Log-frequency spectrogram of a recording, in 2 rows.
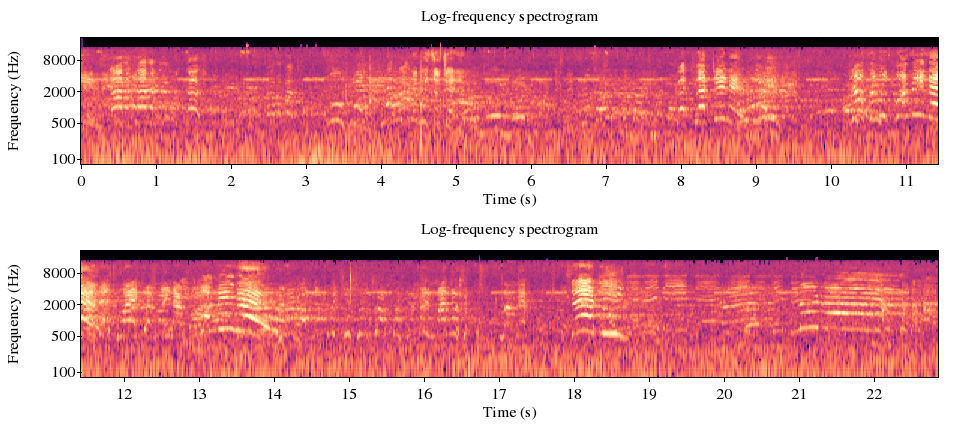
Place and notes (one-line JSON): {"title": "Sector, Bucharest, Romania - Nightwalk in Bucharest", "date": "2013-07-19 23:00:00", "description": "Late night walk from Buzesti Str. onto Berzei Str. and the National Opera Park.", "latitude": "44.44", "longitude": "26.08", "altitude": "82", "timezone": "Europe/Bucharest"}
